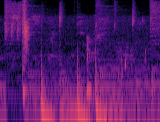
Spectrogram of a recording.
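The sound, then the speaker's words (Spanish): A few wet gulps come in a quick, uneven rhythm, like someone swallowing water from a bottle, with soft liquid sounds in between and no talking. “Tomen agua, amigos. Hidratación es importante. Agüita time.”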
